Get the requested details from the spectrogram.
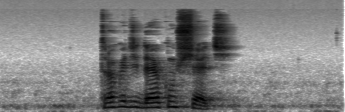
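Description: A young man speaks briefly and with animation into a close microphone.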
